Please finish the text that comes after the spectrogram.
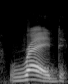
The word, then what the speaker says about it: read: read. have랑 어울리는 읽었다를 찾는데 스펠링은 똑같지만 발음은 바뀐다 했습니다. read.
